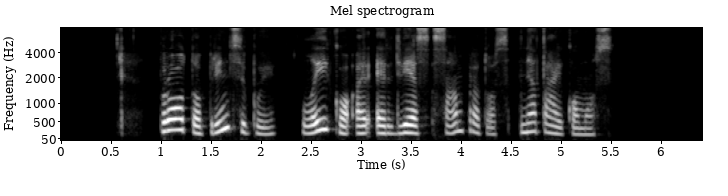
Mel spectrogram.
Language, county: Lithuanian, Klaipėda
